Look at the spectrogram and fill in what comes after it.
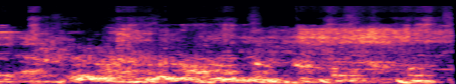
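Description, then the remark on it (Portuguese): A lion roars loudly, a deep rumbling growl that carries on for about two seconds without pause, with no one talking over it. “Ô, Leão.”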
